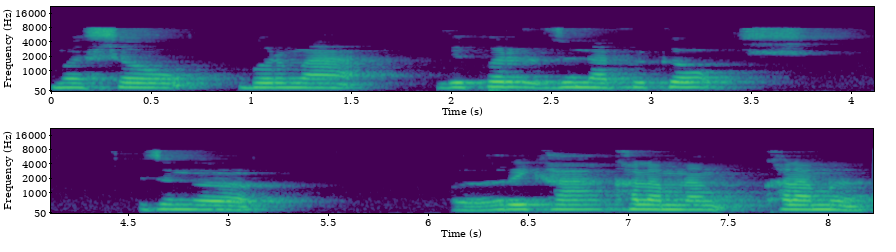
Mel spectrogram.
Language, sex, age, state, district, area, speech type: Bodo, female, 30-45, Assam, Chirang, rural, spontaneous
